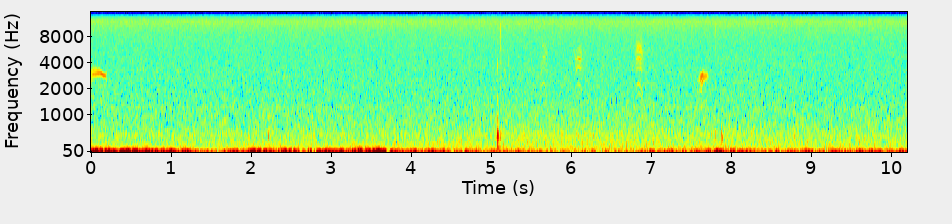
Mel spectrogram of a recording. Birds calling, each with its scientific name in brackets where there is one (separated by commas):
Chinese Hwamei (Garrulax canorus), Hawaii Amakihi (Chlorodrepanis virens)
